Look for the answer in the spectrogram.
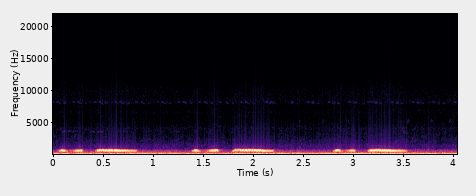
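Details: Spotted dove used in earthen-trap decoy trapping, cooing in three quick phrases, each a double short note then a long mellow falling coo, with constant low-pitched noise underneath.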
